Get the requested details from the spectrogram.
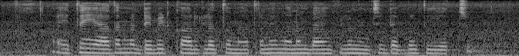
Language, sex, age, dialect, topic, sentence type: Telugu, female, 25-30, Telangana, banking, statement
